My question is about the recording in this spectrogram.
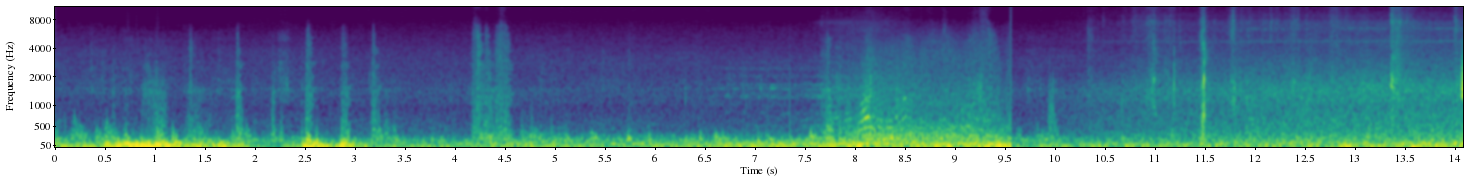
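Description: Footsteps of someone walking a dirt and gravel path, with scattered clicks and rustles over a low rumble of wind on the microphone. The footsteps thicken into a denser stretch on loose stones from about eight to nine and a half seconds in.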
